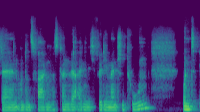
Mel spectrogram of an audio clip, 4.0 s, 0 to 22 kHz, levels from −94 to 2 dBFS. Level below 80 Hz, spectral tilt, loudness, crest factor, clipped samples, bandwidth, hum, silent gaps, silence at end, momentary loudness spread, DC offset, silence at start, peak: -54 dBFS; -6 dB/octave; -30 LUFS; 20 dB; under 0.1%; 11 kHz; none; none; 0.05 s; 8 LU; under 0.1%; 0 s; -10 dBFS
